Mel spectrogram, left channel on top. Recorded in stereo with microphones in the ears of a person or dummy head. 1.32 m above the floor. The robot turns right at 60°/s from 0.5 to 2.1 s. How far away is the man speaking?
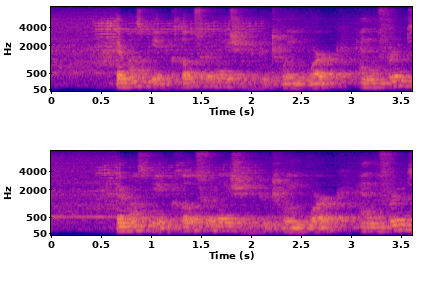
About 0.9 m.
